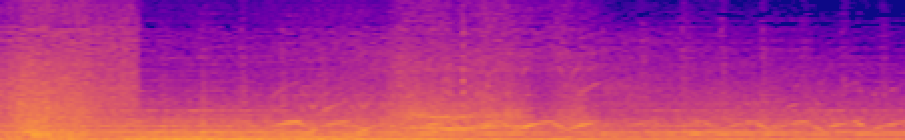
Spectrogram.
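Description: Wailing ambulance siren in a video game, its pitch sweeping up and down in repeated cycles over a dense, steady bed of engine and street noise.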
